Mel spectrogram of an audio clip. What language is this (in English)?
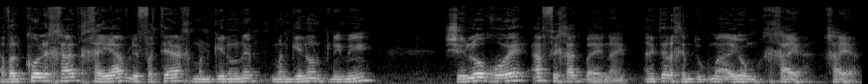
Hebrew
